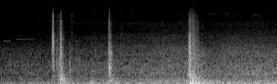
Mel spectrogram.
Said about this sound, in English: This journey starts on a cold, crisp morning in Ross Grey. Pulling up outside the Abbey Hall, a woman's waiting for the 20-9 bus to Limerick.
